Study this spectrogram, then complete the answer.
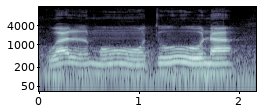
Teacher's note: Pada ayat 162 al-mu'tuna ibdalul hamzati wawan, ditukar hamzah dengan waw menjadi wal mutuna.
